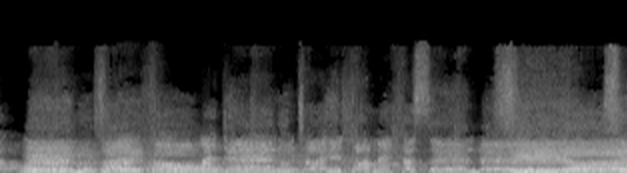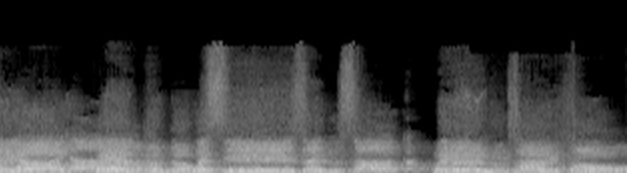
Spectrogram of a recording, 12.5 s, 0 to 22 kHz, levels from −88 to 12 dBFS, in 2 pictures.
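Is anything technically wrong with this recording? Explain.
Yes. The playback rate jumps three times. From 1.18 to 2.26 s and from 6.93 to 7.60 s, the sound runs about 6.2% fast and sits about 105 cents sharp, roughly a semitone. It then snaps back. From 10.97 s to the end it runs 6.2% slow, about 111 cents flat. Speed and pitch move together, which points to a drift correction step. Clock-matching software likely changed the rate in one step to refill or drain its buffer.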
